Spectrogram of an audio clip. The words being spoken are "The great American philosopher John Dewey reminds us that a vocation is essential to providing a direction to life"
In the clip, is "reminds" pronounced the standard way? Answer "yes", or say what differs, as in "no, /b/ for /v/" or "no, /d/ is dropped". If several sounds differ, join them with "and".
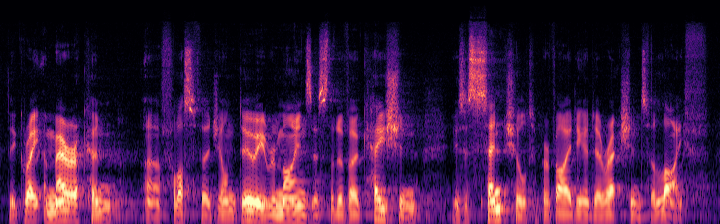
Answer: yes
